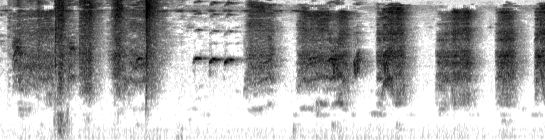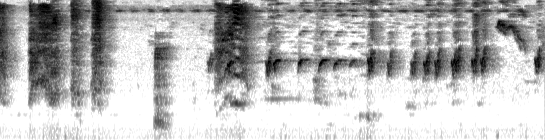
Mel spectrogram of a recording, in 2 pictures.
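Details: Hungry young long-tailed shrike begging from its parent, a dense series of short, harsh rasping screeches repeated rapidly, mixed with brief whistled notes and a stuttering chatter near the end.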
